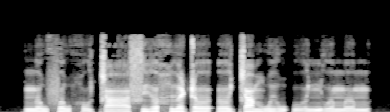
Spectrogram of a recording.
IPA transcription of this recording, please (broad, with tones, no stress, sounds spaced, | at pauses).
n ə˧˥ w f ə˧ w h o˨˩ c aː˨˩˦ s i˧˥ ə̯ h ɨ˧˥ ə̯ ʈ əː˧ ʔ əː˧ c a˧ m w ɨ˧ w ʔ u˨˩ ə̯ ɲ u˧ ə̯ m ə˧ m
